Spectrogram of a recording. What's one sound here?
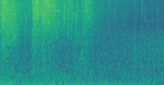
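A sword slashes and clangs against armour.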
